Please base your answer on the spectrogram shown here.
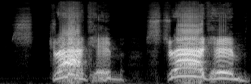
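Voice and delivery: loud, high gleeful yell; a mob hollering; trucks yelling. A narrator's reading. Loaded trucks yelling as they charge Peter Sam. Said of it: "they yelled".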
